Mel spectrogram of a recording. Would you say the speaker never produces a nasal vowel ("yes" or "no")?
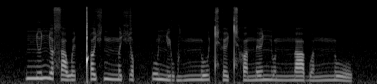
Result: yes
